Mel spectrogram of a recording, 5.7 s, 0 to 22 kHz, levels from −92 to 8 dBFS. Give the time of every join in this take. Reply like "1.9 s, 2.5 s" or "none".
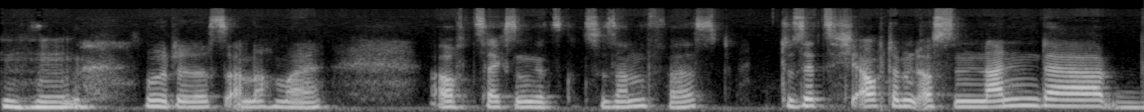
none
